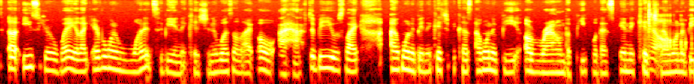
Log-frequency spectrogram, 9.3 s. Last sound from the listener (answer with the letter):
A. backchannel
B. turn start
A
